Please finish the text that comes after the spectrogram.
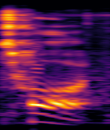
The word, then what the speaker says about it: taught: There, and this his father used of intensive reading while he taught school and he studied law in Now, when you say the word taught, the T, you need to pronounce that with a little more air.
